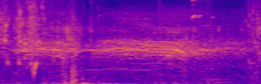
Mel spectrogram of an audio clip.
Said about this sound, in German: Im Hintergrund hören wir die krächzenden Kolkraben, die sich auf einem Baum niedergelassen haben.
